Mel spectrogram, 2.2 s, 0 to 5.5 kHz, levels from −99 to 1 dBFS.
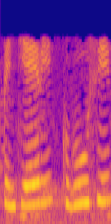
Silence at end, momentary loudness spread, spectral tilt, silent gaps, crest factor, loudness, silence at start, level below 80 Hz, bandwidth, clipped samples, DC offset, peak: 0 s; 10 LU; -10 dB/octave; none; 12 dB; -15 LUFS; 0 s; -46 dBFS; 3.6 kHz; under 0.1%; 0.5%; -2 dBFS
